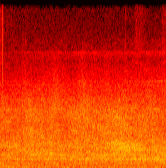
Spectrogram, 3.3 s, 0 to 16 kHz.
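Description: Southwest airliner taking off from runway 27 at San Diego airport, a steady, loud broadband engine roar filling the whole stretch without letup, no voices over it.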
